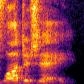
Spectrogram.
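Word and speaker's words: Soie d'Alger: uh avera soi no i said it wrong last time it's swa de jaye it's the name what's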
